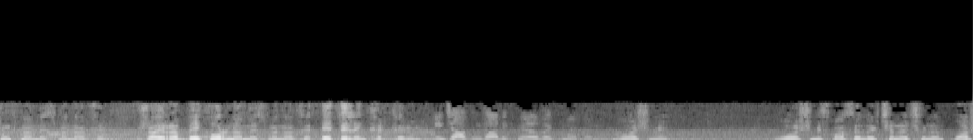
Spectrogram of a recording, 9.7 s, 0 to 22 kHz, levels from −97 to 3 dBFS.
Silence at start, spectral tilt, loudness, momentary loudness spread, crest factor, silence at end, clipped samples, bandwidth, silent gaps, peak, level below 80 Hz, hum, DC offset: 0 s; -5.5 dB/octave; -19 LUFS; 20 LU; 20 dB; 0 s; under 0.1%; 6.2 kHz; none; 0 dBFS; -34 dBFS; none; under 0.1%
